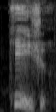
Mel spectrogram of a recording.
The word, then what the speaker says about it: queijo: Por exemplo, eu vou querer falar a palavra queijo. Queijo. Quando eu falo queijo, quando eu falo esse QU aqui, eu não pronuncio o QU, eu simplesmente uso aquele fonema Então, olha só, aqui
